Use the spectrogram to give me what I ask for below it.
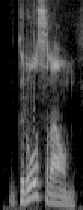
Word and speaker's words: Großraum: Schmidt from Germany, so I can actually tell you how to pronounce it. It's called der Großraum.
